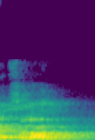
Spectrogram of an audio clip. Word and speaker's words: epsilon: Epsilon naught, this is called epsilon, E-P-S-I-L-O-N, epsilon. Epsilon. It's a Greek alphabet and you must know how to pronounce it.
